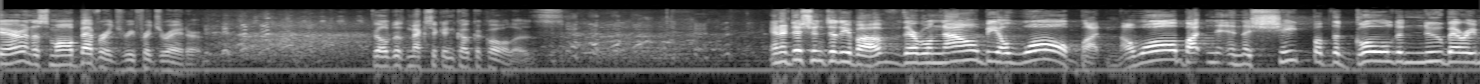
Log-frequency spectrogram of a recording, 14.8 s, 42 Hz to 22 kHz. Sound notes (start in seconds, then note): 5.6 laughter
